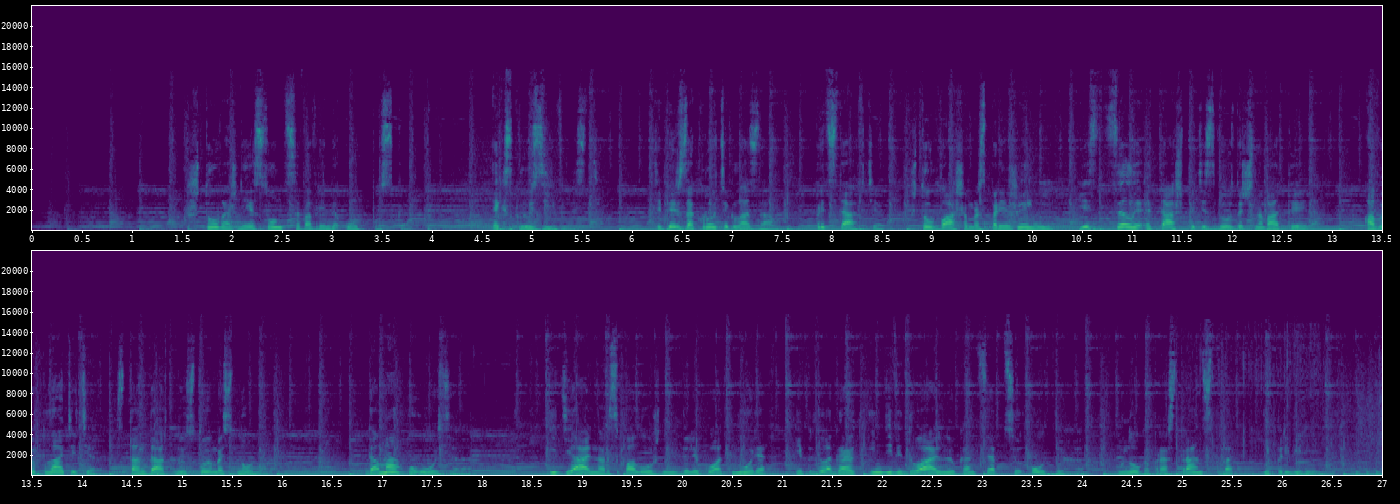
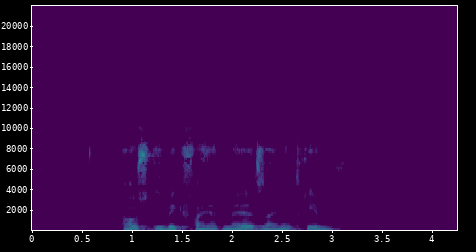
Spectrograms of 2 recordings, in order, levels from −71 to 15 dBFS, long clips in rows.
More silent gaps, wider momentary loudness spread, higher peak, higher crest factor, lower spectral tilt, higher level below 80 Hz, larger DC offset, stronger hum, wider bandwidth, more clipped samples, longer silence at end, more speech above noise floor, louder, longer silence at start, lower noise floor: neither; first, 16 LU vs 11 LU; first, -4 dBFS vs -24 dBFS; about the same, 18 dB vs 20 dB; first, -6 dB/octave vs -4.5 dB/octave; first, -40 dBFS vs -72 dBFS; neither; neither; first, 16 kHz vs 12.5 kHz; neither; second, 0 s vs 1.15 s; second, 29 dB vs 44 dB; first, -23 LUFS vs -41 LUFS; second, 0.35 s vs 0.9 s; second, -51 dBFS vs -86 dBFS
